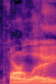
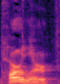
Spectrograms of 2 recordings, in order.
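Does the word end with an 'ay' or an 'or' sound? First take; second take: ay; or. First: The word ends with an 'ay' sound. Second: The word ends with an 'or' sound. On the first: It is said the French way. The speaker calls it right. "Parler's proper pronunciation is parlay" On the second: It is said the English way. The speaker calls it wrong. "their entire user base is saying parlor"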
